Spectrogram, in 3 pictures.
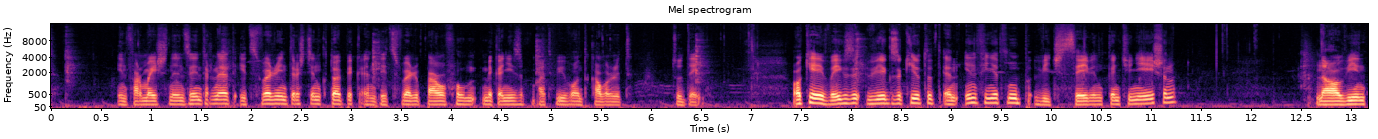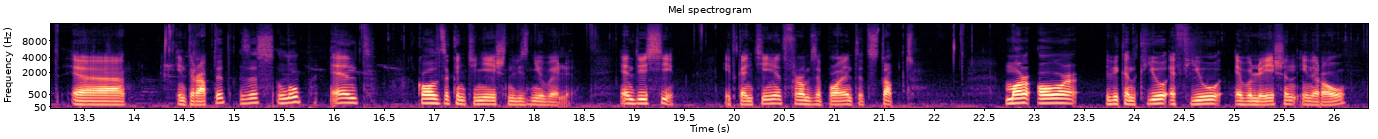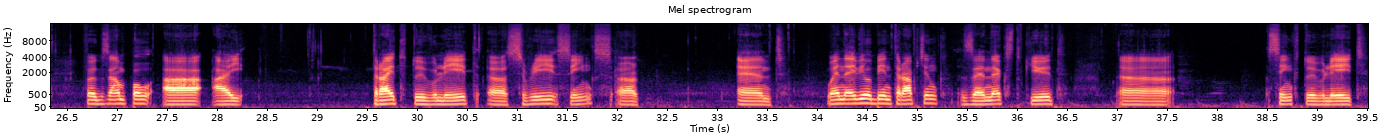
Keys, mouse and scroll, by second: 6.6 ctrl+e, 10.3-10.8 scroll down 3, 12.8 ctrl+b, 15.2 ctrl+n, 15.3 ctrl+n, 16.6 ctrl+e, 18.9 ctrl+b, 22.6 click, 24.5 click, 25.0 ctrl+e, 25.4 ctrl+n, 25.9 ctrl+e, 26.9 ctrl+p, 27.2 ctrl+e, 33.8 ctrl+b.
